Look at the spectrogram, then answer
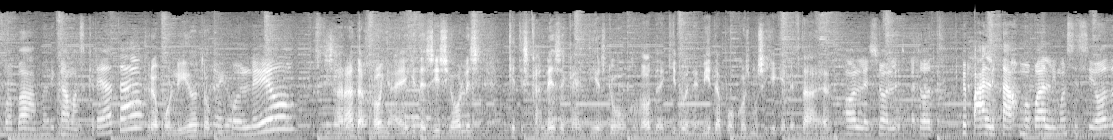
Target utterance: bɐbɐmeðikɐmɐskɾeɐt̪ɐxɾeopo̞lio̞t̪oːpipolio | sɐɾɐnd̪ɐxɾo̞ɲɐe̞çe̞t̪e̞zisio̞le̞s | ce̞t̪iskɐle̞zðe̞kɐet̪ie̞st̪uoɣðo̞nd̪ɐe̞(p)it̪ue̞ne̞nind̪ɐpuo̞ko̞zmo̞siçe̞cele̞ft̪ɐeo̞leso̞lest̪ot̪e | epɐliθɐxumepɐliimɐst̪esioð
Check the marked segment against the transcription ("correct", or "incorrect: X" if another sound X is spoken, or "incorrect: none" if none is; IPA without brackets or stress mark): incorrect: c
